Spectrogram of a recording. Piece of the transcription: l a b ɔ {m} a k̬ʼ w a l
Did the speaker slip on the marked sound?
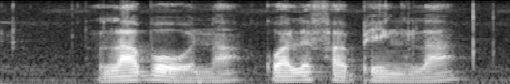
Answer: yes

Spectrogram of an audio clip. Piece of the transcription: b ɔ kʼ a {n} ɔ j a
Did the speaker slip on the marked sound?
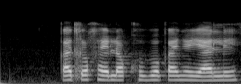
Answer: yes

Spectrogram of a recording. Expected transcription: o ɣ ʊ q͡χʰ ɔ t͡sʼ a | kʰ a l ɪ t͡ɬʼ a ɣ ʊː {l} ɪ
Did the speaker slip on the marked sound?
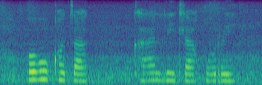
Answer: yes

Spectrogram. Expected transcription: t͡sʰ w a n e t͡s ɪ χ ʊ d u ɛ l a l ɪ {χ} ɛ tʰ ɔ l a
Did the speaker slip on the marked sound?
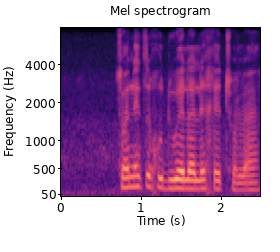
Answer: no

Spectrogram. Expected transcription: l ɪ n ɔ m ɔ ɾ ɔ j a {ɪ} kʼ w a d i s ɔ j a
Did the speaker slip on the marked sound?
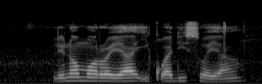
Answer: yes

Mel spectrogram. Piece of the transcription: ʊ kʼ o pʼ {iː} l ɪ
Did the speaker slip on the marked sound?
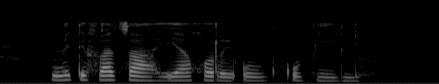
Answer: no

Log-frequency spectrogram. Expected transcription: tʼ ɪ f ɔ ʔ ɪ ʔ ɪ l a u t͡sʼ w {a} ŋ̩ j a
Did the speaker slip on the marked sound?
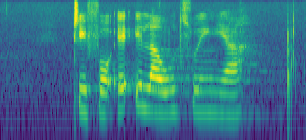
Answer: yes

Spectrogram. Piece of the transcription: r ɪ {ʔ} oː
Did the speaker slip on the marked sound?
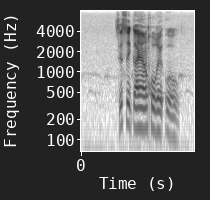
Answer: no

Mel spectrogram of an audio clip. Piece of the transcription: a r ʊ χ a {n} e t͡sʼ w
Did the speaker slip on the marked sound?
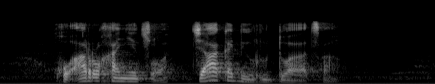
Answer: yes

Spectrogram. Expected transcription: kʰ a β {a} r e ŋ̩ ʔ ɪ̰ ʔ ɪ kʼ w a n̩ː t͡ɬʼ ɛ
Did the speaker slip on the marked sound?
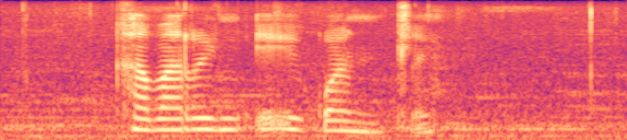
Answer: no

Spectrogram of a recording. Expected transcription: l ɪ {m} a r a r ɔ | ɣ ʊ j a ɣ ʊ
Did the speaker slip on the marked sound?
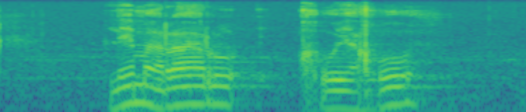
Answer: no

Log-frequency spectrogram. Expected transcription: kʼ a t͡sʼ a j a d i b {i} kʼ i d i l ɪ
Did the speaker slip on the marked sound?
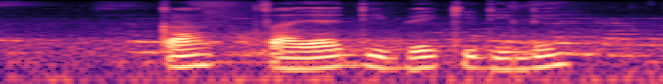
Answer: yes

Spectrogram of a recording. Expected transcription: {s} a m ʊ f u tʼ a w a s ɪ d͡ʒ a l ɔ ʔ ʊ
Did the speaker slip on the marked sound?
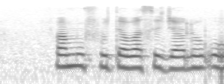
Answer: yes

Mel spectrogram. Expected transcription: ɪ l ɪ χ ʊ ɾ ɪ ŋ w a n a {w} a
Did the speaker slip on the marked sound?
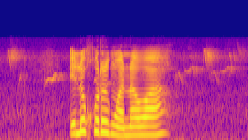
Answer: no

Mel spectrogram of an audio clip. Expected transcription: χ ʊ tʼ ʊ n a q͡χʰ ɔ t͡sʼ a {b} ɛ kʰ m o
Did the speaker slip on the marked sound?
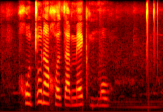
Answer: yes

